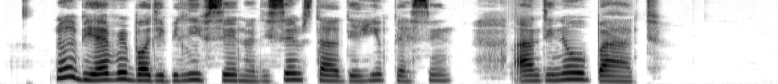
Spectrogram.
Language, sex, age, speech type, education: Nigerian Pidgin, female, 15-29, spontaneous, tertiary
